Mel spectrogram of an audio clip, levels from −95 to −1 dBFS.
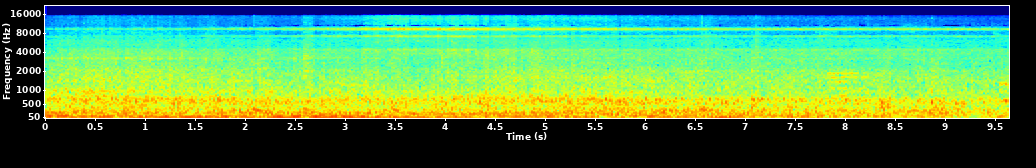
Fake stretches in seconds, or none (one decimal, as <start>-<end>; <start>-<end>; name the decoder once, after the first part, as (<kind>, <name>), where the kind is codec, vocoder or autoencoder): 7.7-8.4 (vocoder, BigVGAN v2)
